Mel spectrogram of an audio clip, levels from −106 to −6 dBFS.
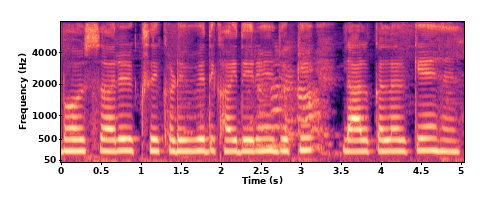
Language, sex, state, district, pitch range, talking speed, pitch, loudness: Hindi, female, Uttar Pradesh, Lucknow, 240-250 Hz, 180 wpm, 245 Hz, -14 LUFS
